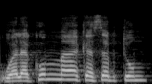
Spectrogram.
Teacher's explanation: هو أدغم الميم في الميم لكنه لم يأتي بغنتها المطولة، هذا خطأ.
